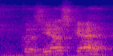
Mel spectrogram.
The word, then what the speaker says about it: Kościuszko: And I believe the general in charge of that Polish Kościuszko division, they call it, Kościuszko, the Aussies pronounce it.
